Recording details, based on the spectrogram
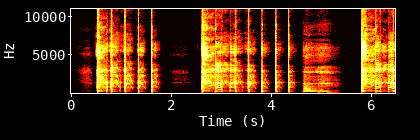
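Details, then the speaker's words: Imitated whooping cough (pertussis) paroxysm by an adult: spontaneous, prolonged, uncontrolled runs of rapid coughs with an exhausted deep drawn-in breath between bouts. "This is a type of cough in getting perticosis."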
